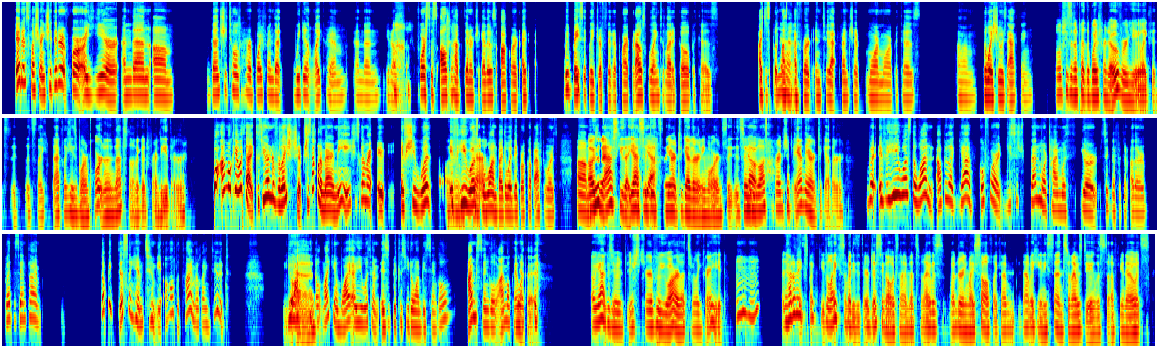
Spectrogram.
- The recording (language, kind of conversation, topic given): English, unstructured, How do I know when it's time to end my relationship?
- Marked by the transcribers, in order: laugh; tapping; laughing while speaking: "it"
